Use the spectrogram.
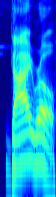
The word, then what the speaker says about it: gyro: Jackson says euro. You can't just spell it. Gyro. Euro. Uh-oh. Oh, did we get a checkpoint? Hero, gyro. There you go. Gyro is the culturally correct pronunciation, as I've been taught.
